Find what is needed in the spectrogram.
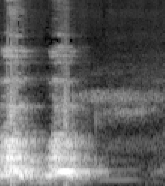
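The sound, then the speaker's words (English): Two quick, loud barks from a dog in rapid succession, then a brief fading tail of background noise; no one speaks. “Okay, a barking dog causes me to lose my place.”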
